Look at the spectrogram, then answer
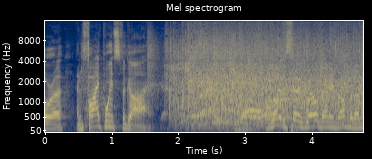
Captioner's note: cheering, applause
